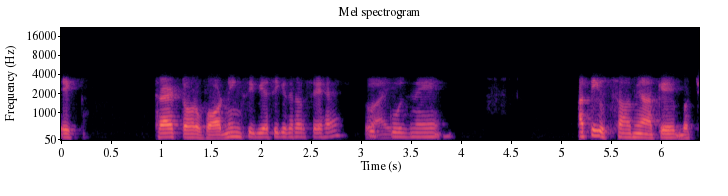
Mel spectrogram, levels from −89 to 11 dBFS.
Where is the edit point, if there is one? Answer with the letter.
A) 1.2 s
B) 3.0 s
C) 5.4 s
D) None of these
B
